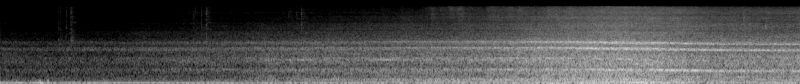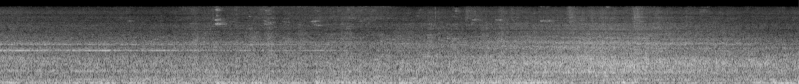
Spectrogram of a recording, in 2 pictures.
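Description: A Class 66 diesel freight locomotive passes at speed hauling a long freight train, growing louder to a peak about six seconds in, with high tones falling in pitch as it goes by. Then the steady rumble of wagons rolling past, with scattered wheel clicks.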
